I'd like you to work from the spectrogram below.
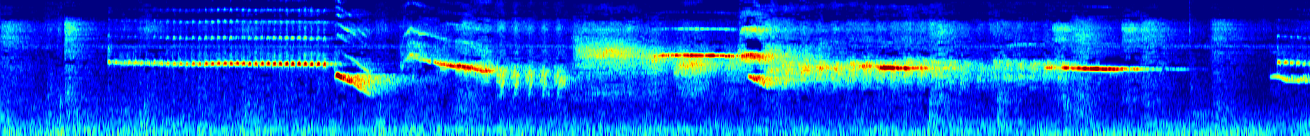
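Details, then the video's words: Common Iora singing loud, clear whistles: long drawn-out notes, a falling slur and rapid trills, all high-pitched and repeated over several seconds. "cipoh gacor"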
